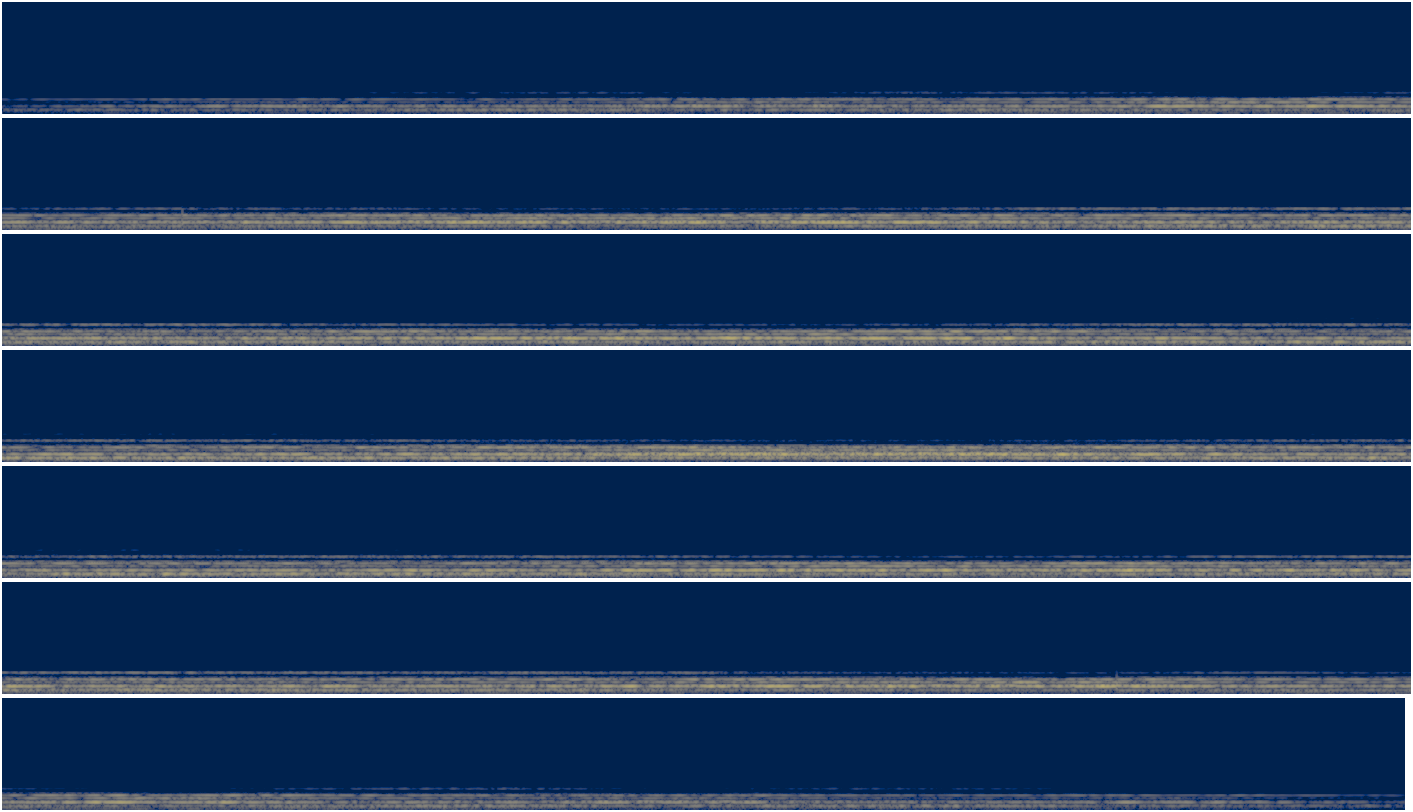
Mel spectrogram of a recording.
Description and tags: Atmospheric sound for any horror movie or soundtrack.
